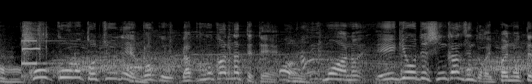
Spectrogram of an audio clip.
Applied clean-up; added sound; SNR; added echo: none; Crowd; 9 dB; none.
